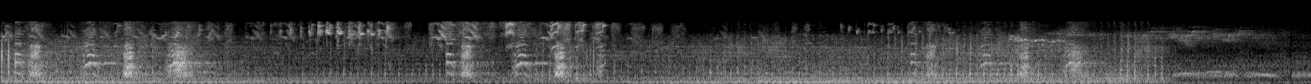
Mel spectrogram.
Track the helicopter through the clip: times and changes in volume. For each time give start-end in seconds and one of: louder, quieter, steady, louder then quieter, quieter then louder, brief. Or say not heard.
0.0-11.8 quieter then louder.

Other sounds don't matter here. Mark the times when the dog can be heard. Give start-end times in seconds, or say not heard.
0.1-2.3, 4.5-6.0, 9.1-11.2.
